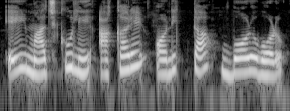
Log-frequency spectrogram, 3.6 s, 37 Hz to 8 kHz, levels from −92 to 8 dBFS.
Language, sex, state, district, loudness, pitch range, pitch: Bengali, female, West Bengal, Cooch Behar, -12 LUFS, 225-285 Hz, 245 Hz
